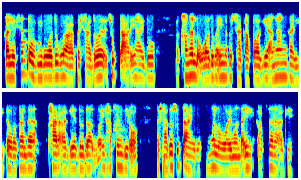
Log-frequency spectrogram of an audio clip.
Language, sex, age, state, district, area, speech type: Manipuri, female, 60+, Manipur, Kangpokpi, urban, conversation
